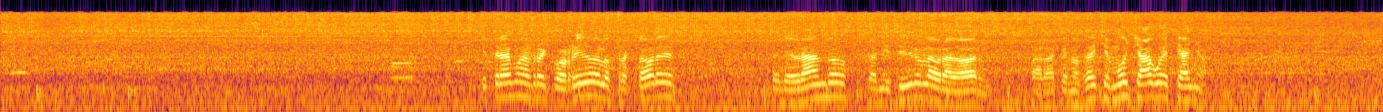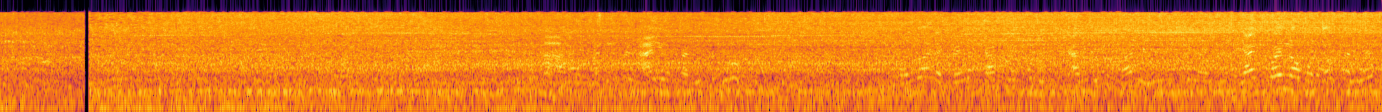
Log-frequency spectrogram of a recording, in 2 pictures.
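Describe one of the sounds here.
Tractor engines rumble steadily as they roll slowly past.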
